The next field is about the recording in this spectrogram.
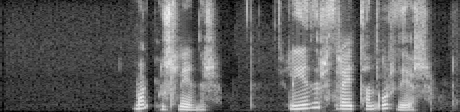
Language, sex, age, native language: Icelandic, female, 30-39, Icelandic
